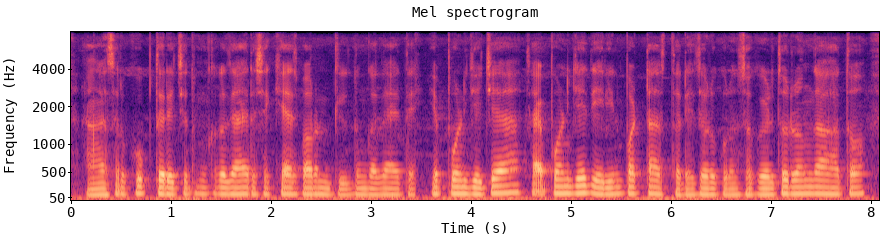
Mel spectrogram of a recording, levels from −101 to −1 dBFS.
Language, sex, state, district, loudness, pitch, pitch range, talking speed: Konkani, male, Goa, North and South Goa, -18 LUFS, 115 Hz, 105-120 Hz, 180 wpm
